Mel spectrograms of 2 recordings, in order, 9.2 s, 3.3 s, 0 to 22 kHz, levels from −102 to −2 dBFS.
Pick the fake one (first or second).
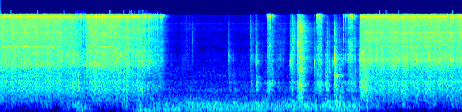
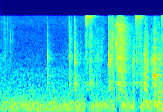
first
